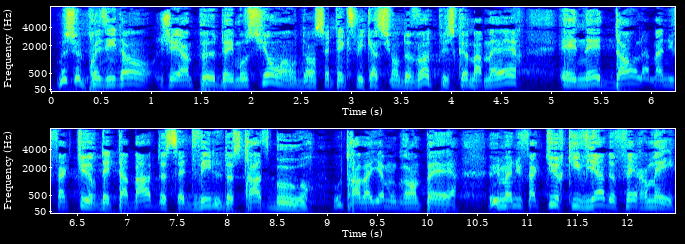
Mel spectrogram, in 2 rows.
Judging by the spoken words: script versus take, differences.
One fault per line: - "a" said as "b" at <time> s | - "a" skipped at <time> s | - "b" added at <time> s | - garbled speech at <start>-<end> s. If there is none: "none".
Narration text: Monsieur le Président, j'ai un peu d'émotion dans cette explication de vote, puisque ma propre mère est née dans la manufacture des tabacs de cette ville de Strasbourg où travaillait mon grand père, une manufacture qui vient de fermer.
- "propre" skipped at 4.3 s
